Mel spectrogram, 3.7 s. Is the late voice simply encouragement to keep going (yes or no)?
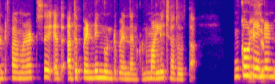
yes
